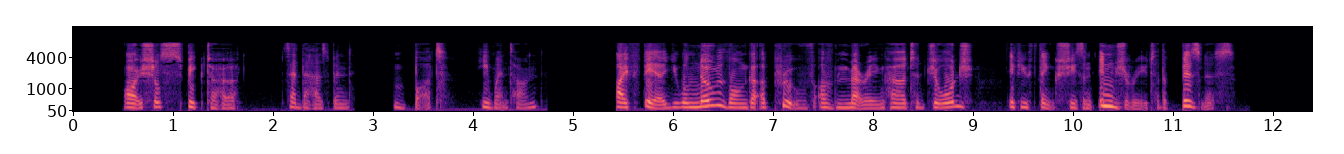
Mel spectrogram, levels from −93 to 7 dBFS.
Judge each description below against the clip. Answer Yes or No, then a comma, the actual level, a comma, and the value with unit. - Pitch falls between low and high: Yes, medium, 180 Hz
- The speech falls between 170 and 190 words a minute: No, average, 160 wpm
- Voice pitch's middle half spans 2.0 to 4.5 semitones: Yes, average, 2.8 semitones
